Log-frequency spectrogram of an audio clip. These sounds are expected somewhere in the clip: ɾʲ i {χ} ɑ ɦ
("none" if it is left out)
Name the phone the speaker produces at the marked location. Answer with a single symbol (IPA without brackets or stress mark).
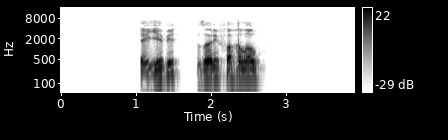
f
